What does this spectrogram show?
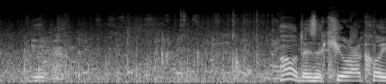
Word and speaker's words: Nyhavn: Nyhavn. Nyhavn.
